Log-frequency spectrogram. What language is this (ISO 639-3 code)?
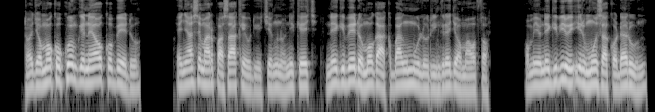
luo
